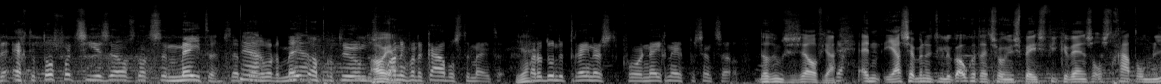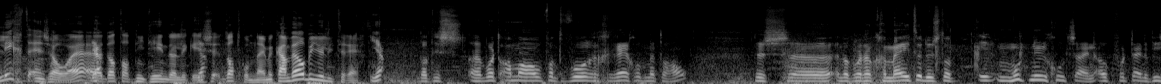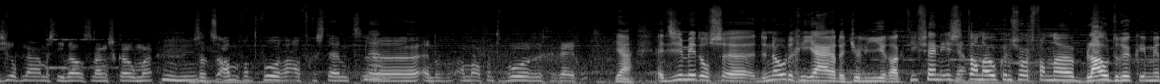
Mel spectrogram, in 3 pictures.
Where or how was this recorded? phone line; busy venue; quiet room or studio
busy venue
